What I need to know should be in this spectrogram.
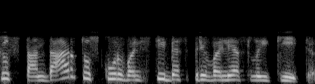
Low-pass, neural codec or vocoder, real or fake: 9.9 kHz; none; real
